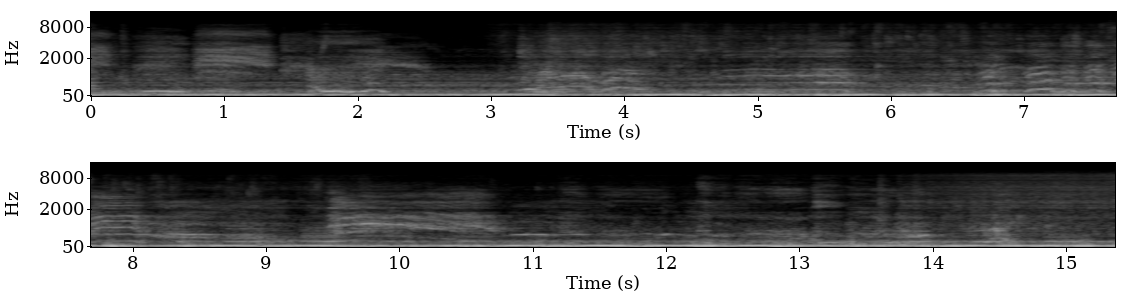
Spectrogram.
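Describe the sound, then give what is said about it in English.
Crows cawing again and again in a film scene, harsh, throaty calls at irregular intervals over a low, constant hum and rumble. “And then the birds.”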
